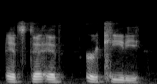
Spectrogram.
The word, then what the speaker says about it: Urquidy: Urquidy.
